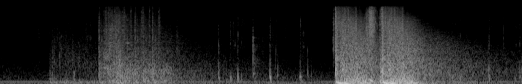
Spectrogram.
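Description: A pistol fires loud shots.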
